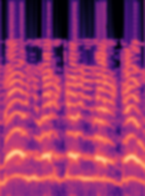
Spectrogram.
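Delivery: put-on shrieking, high, loud scream like a little girl. Telling a story about a wasp sting, the speaker acts out the little girl, imitating a screaming little girl. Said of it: "the little girl starts screaming and going".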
